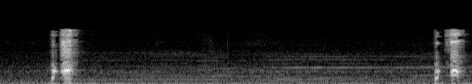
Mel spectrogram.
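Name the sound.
hiccups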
